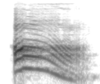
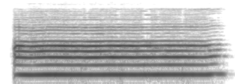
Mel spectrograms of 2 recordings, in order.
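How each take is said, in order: First: It is said with the fourth tone. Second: It is said with the first tone. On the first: "the fourth tone is ah" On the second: "The first tone is ah"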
